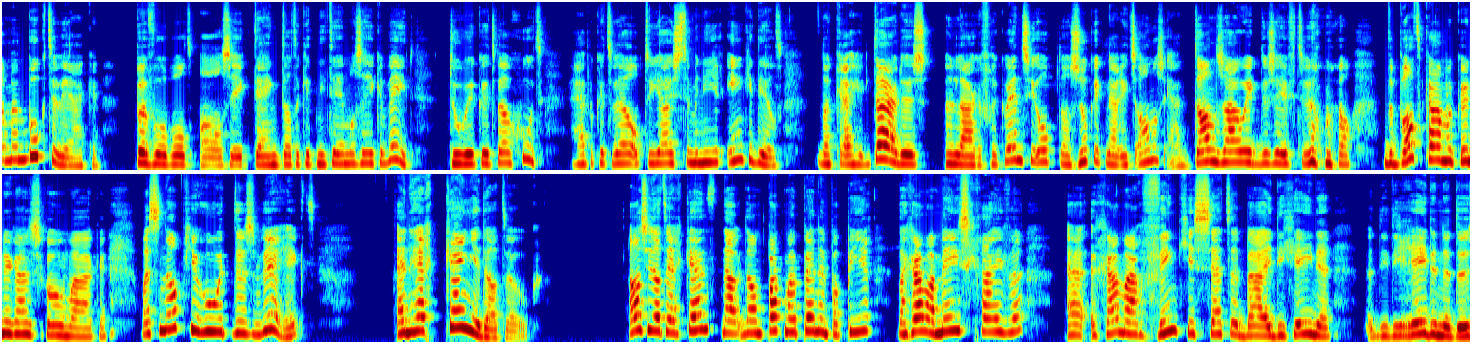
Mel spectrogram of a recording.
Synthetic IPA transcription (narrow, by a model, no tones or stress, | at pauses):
mɛnbuktəʋɛɹkən | b̥ɛjvoːɹbeːlˠtɑlˠsɪɡ̚dɛŋk̚dɑtɪkɦətnitɦejləmalˠzejkəɹʋejt | d̥uɪkɦətʋɛlˠɣut | ɦɛpɪkɦətʋɛlˠɔb̚dəjœɥstəmaniːrɪnɣədɪːlˠt | d̥ɑnkrɛjxɪɡ̚daːɹdɵs | ənlaːɣəfrekʋɛntsiɔp̚d̥ɑnzukɪknaːɹitsɑndəɹsja̰ːdɑnzʌwɪk̚dɵs̬ejvəntyʋeːlˠʋɛlˠdəbɑtkaːmərkɵnəɣaːnsxownmaːkəmaːɹsnɑpjəɦuət̚dɵs̬ʋɛrəkt | ɛnɦɛrkɛnjədɑto̰wk | ɑlˠsjədɑtɦɛrkɛntnɔwdɑnpɑk̚maːpɛnɪnpapiːr | d̥ɑnɣaːmaːɹmejsxrɛjvə | ɣaːmaːrvɪŋkʰjəsːɛtəbɛjdiɣejnə | didirejdənədɵ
